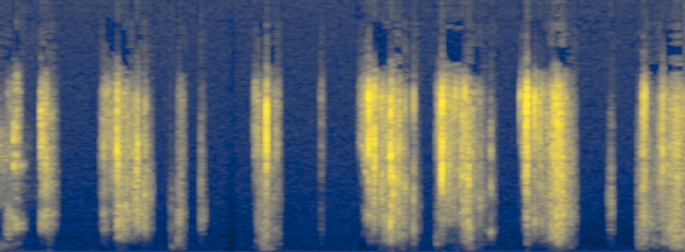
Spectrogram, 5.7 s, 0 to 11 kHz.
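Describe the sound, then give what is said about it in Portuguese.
Thin Bible pages being flipped and rustled to find Psalm 4, verse 3, a series of crisp, crinkly papery swishes in an irregular rhythm, with no talking. “Esse barulho de página da Bíblia, gente.”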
